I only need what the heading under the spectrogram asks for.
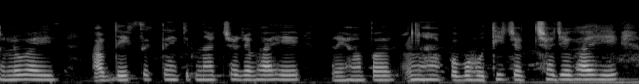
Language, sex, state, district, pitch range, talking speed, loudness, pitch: Hindi, female, Chhattisgarh, Sarguja, 205-220 Hz, 180 wpm, -29 LUFS, 215 Hz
